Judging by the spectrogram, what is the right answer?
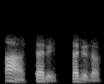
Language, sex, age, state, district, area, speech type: Kannada, male, 18-30, Karnataka, Shimoga, rural, conversation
